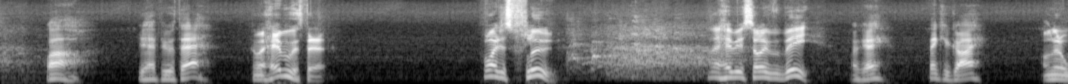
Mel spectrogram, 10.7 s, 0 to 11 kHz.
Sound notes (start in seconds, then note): 5.6 laughter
